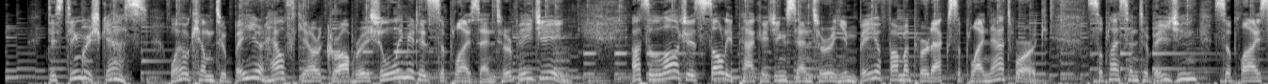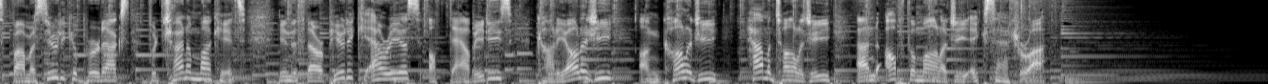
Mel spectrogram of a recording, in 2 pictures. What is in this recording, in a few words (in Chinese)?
男英 宣传片 病毒; 英语; 飞碟说BAYER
